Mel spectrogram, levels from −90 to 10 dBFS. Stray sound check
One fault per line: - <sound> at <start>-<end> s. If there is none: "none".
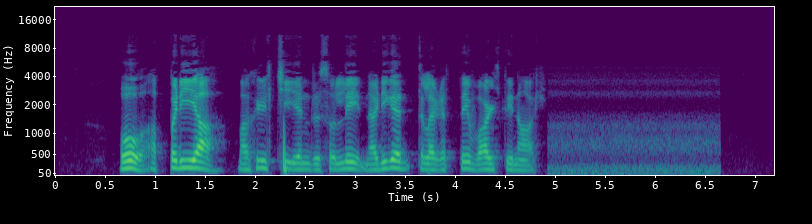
none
